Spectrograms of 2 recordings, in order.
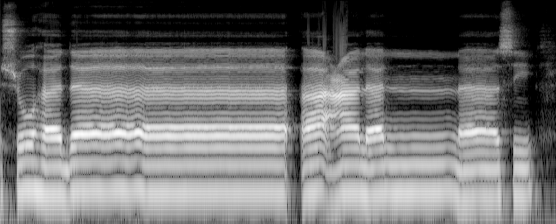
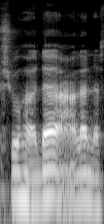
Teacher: Kemudian pada lafal syuhada'a 'alan nasi, pada lafal da panjangkan bunyi suara huruf da sepanjang 4 atau 5 harakat karena ia termasuk daripada bacaan mad wajib muttasil, dan dia tidak boleh kurang, tidak hanya cukup syuhada ala nas, tapi dia wajib 4 atau 5 harakat.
